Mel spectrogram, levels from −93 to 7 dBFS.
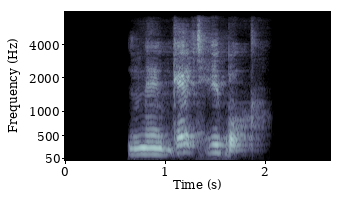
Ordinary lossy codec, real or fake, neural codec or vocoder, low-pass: AAC, 48 kbps; fake; codec, 24 kHz, 1 kbps, SNAC; 7.2 kHz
